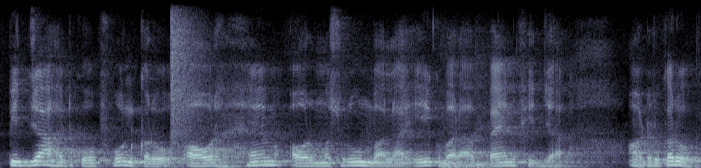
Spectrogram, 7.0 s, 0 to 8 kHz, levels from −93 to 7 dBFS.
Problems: constant background noise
